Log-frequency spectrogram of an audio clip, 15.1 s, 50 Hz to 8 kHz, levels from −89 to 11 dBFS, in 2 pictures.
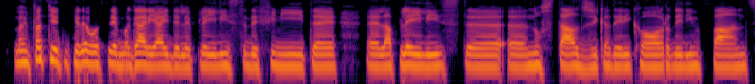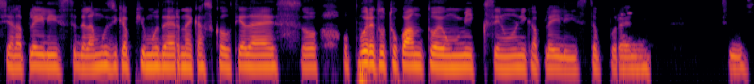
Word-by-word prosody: ma 190 - +2
infatti, 230 +4 +3
io 205 - +6
ti 180 - -9
chiedevo 175 -2 +3
se 170 -3 +2
magari 155 +1 +4
hai 155 0 +4
delle 145 -1 0
playlist 155 -2 -1
definite, 150 0 -1 0.3
ehm, 150 -1 0
la 150 0 +4
playlist, 150 -2 +1
uhm, 145 0 0
nostalgica 150 -2 +1
dei 150 0 0
ricordi 150 -1 +1
d'infanzia, 150 0 -1
la 145 - -1
playlist 150 -3 -2
della 140 -1 -2
musica 155 0 -2
più 155 +3 -5
moderna 150 -1 +1
che 150 - -6
ascolti 150 +1 -4
adesso; 145 0 -2 0.3
oppure 170 +4 +3
tutto 165 -1 -2
quanto 155 -1 +3
è 145 - +4
un 140 0 +1
mix 145 -1 -3
in 140 -2 -2
un'unica 140 0 -3
playlist. 130 -2 -4
Oppure 130 +1 -6 0.7
sì 135 -1 -7
s - - -31
150 Hz, 160 wpm, -24 LUFS, 145-155 Hz, 0.7 s, io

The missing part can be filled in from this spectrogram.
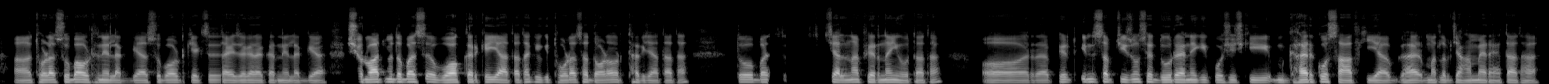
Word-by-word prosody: अ, 95 0 -1
थोड़ा 105 0 +4
सुबह 110 +1 +2
उठने 105 -1 +2
लग 95 -3 -3
गया, 95 0 0
सुबह 100 +1 -3
उठ 100 -2 -1
के 100 - -4
एक्सरसाइज़ 95 -1 -2
वग़ैरह 95 0 +1
करने 90 0 -4
लग 90 -1 -5
गया। 90 -1 -3 0.2
शुरुआत 115 -1 +6
में 120 - +1
तो 120 - +3
बस 120 -1 +4
वॉक 105 -2 +5
करके 110 0 +2
ही 110 - +3
आता 100 -1 +3
था, 115 - 0
क्योंकि 110 -1 -5
थोड़ा-सा 105 +2 +1
दौड़ा 95 +1 0
और 110 -3 -2
थक 105 -2 -2
जाता 95 0 -3
था, - - -6 0.5
तो 110 0 +1
बस 110 +1 -3 0.4
चलना-फिरना 105 0 +1
ही 105 - +3
होता 95 -1 -2
था 105 +6 -6 0.5
और 95 0 -2
फिर 115 -2 -2
इन 120 0 0
सब 125 -4 +2
चीज़ों 115 0 0
से 120 +1 0
दूर 110 +1 0
रहने 105 0 +4
की 105 - -3
कोशिश 105 -1 -4
की, 100 -1 -1 0.2
घर 105 +4 +5
को 120 +1 +1
साफ़ 95 -4 +2
किया, 95 -2 0
घर 95 0 0
मतलब 100 -1 -4
जहाँ 95 -2 -1
मैं 95 -1 0
रहता 95 +1 -1
था। 85 -1 -4
100 Hz, 220 wpm, -26 LUFS, 95-110 Hz, 0.5 s, शुरुआत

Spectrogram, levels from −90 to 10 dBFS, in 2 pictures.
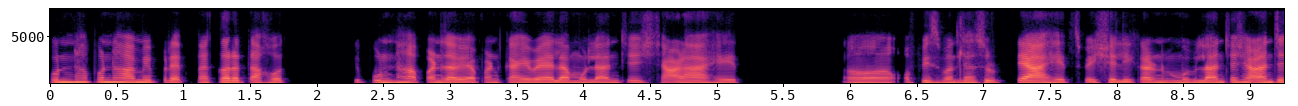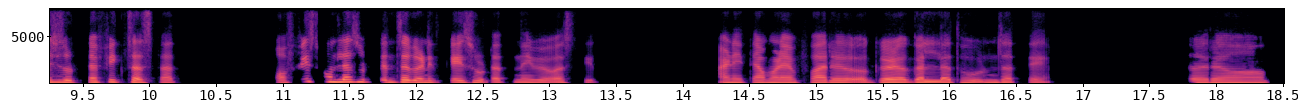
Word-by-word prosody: पुन्हा-पुन्हा 220 +1 +2
आम्ही 215 0 +2
प्रयत्न 195 0 -1
करत 210 -2 +3
आहोत, 185 0 0 0.5
की 210 - -10
पुन्हा 195 0 +1
आपण 190 -1 -1
जाऊया. 170 -2 +4
हां, 165 - +1
पण 180 0 -3
काही 180 -1 +2
वेळेला 180 0 +3
मुलांची 175 +2 -2
शाळा 155 -1 +1
आहेत. 155 -1 -2 0.8
अ, 175 - -8 0.4
ऑफिसमधल्या 185 +2 -2
सुट्ट्या 190 +1 +4
आहेत 165 -2 +3
स्पेशली, 165 -1 -1
कारण 175 +3 0
मुलांच्या 180 +4 +1
शाळांच्या 215 0 +4
सुट्ट्या 205 +1 0
फिक्स 225 -2 -2
असतात. 180 +1 0 0.8
ऑफिसमधल्या 250 +5 0
सुट्ट्यांचं 225 -3 0
गणित 195 -2 +2
काही 185 0 +2
सुटत 165 -6 -4
नाही 155 0 -4
व्यवस्थित. 145 -1 -5 0.9
आणि 185 0 0
त्यामुळे 185 -1 +1
फार 180 -1 +1
अ, 185 0 0
ग 175 -2 +4
गल्लत 165 +1 +1
होऊन 160 -2 -3
जाते. 145 -5 -5 1.1
तर 180 -1 -3
अ, 185 0 -2
185 Hz, 145 wpm, -23 LUFS, 170-195 Hz, 1.1 s, जाऊया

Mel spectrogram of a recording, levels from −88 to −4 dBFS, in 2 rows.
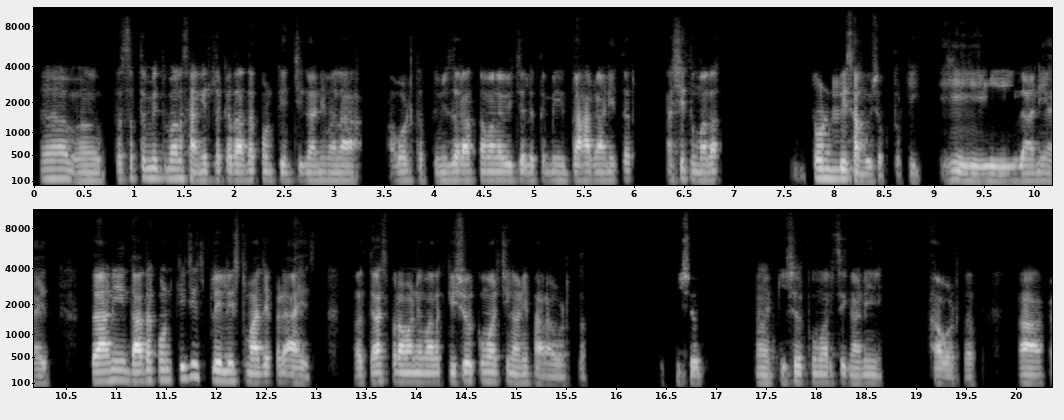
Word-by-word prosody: अ, - - -11
व 110 -5 -2
तसं 120 0 -6
तर 145 - -1
मी 140 0 +1
तुम्हाला 135 0 0
सांगितलं 115 -2 0
की 120 - -2
दादा 115 +1 +4
कोंडकेची 115 -2 -6
गाणी 110 0 -3
मला 110 0 0 0.4
आवडतात. 110 +1 -5
तुम्ही 110 0 -6
जर 115 0 +1
आता 115 +1 +3
मला 115 0 +2
विचारलं 110 0 -1
तर - - -8
मी 110 0 -7
10 110 +1 +6
गाणी 110 0 0
तर 125 - -3 0.4
अशी - - -3
तुम्हाला 115 0 +1 1.0
तोंडी 135 -1 +4
सांगू 100 -4 +2
शकतो - - -9
की - - -9
ही, - - -20
ही, 125 - 0 0.3
ही, 100 -1 +1
ही - - -5
गाणी 110 0 -1
आहेत. 100 -1 -5 0.4
तर - - +5
आणि 130 +2 +7
दादा 125 +2 +10
कोंडकेचीच 165 +6 -1
प्लेलिस्ट 130 -1 +2
माझ्याकडे 115 0 +4
आहेच. - - +3 0.6
त्याचप्रमाणे 125 -1 +4
मला 120 0 +2
किशोर 125 +2 +2
कुमारची 125 -1 -1
गाणी 115 -1 -1
फार 95 - 0
आवडतात. 90 -1 -8 0.9
किशोर 110 -2 -3 0.6
अ, 110 0 -3
किशोर 110 +1 -1
कुमारची 115 -1 -3
गाणी 110 0 -5 0.6
आवडतात. 100 -2 -3 0.5
अ, 105 -1 +5
115 Hz, 165 wpm, -26 LUFS, 110-125 Hz, 1.0 s, दादा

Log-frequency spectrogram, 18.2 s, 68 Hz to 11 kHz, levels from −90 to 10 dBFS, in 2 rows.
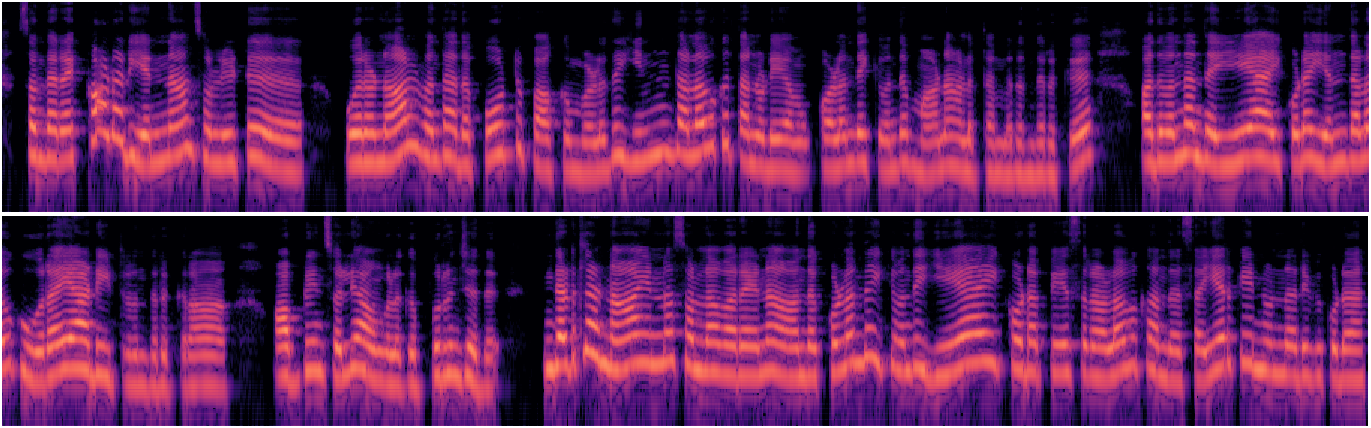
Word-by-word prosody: So, - - -24
அந்த 250 0 +2
recorder 390 - +2
என்னன்னு 270 +5 -1
சொல்லிட்டு, 230 +3 -1 0.6
ஒரு 230 0 +5
நாள் 290 +7 +3
வந்து 250 +2 0
அத 220 - -1
போட்டு 280 +4 -1
பார்க்கும் 195 -2 -3
பொழுது 190 +8 -3 0.2
இந்த 280 +3 -2
அளவுக்கு 320 +6 +1
தன்னுடைய 205 -4 0 0.3
குழந்தைக்கு 220 +2 -2
வந்து 225 +4 -4
மன 185 +3 -4
அழுத்தம் 180 -1 -6
இருந்திருக்கு. 180 +3 -5 0.4
அது 230 - +2
வந்து 275 +5 +2
அந்த 245 -3 +2 0.2
ஏஐ 255 -2 +4
கூட 230 - +2 0.2
எந்த 235 +1 -2
அளவுக்கு 265 0 -1
உரையாடிட்டு 240 -3 +4
இருந்திருக்கிறான். 185 0 -5 0.4
அப்பிடின்னு 255 +2 0
சொல்லி 240 +6 +2
அவுங்களுக்கு 195 -4 0
புரிஞ்சது. 230 -6 0 0.3
இந்த 285 +2 +5
இடத்தில 395 +6 +3
நான் 300 +4 +4
என்ன 310 +1 +1
சொல்ல 275 -4 +2
வரேன்னா, 235 +1 +2
அந்த 230 0 0
குழந்தைக்கு 310 +3 0
வந்து 270 +2 -1 0.2
ஏஐ 320 +3 +4
கூட 265 -2 +1
பேசுற 245 -1 -3
அளவுக்கு 270 +4 -1
அந்த 215 -3 -3
செயற்கை 285 +8 -1
நுண்ணறிவு 230 -3 -3
கூட 215 0 -1
240 Hz, 165 wpm, -23 LUFS, 215-275 Hz, 0.6 s, ஒரு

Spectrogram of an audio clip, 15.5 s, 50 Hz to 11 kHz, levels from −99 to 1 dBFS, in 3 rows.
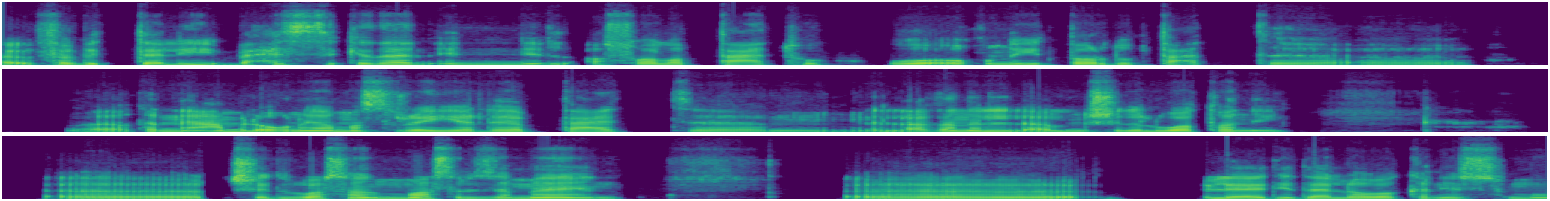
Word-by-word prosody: آآ، - - +2
فبالتالي 300 0 0
باحس 140 - +1
كده 145 0 +2
إن 100 -6 -5
الأصالة 95 - -1
بتاعته - - -2 0.2
هو - - +4
أغنية 125 +4 -2
برضه 125 -1 +2
بتاعة - - -4 0.2
آآ، 90 -1 -8 0.6
آآ - - -2
كان - - -1
عامل - - +2
أغنية 135 +2 +3
مصريّة 115 -1 +2
اللي 100 +3 -2
هي 110 - +3
بتاعة 110 0 -1 0.2
الأغاني 90 +5 -3
ال 105 -3 +2
النشيد 95 +5 +2
الوطني. 110 -6 +1 1.0
آآ، - - -1
النشيد 115 -2 +3
الوطني 105 -1 +3
لمصر 110 +1 +3
زمان، 95 -1 +3 0.8
آآ 90 0 0 0.4
بلادي 105 +1 +4
ده، 105 +2 +1
اللي 100 -1 -1
هو 100 0 +2
كان - - -4
اسمه 100 -2 0
105 Hz, 140 wpm, -23 LUFS, 95-115 Hz, 1.0 s, هو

